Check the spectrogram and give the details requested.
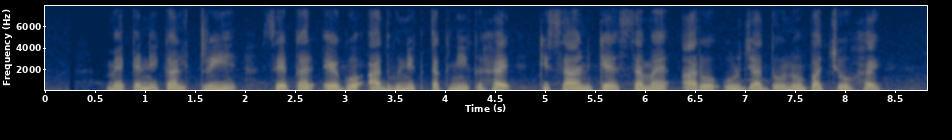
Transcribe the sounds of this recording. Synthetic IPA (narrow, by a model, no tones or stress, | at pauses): meːkɛːnɪkəlʈɾiːsekəɾeːɡoʔaːd̪ʱʊnɪkt̪əkniːkɦɛː | kɪsaːnkesəməjaːɾoʔʊɾd͡ʒad̪oːnobətːʃõhɛː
